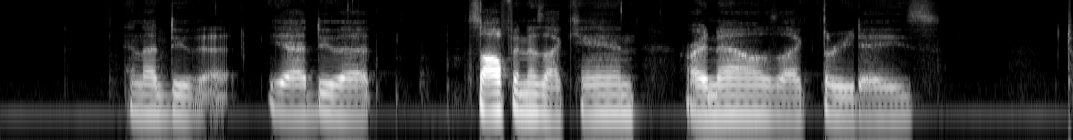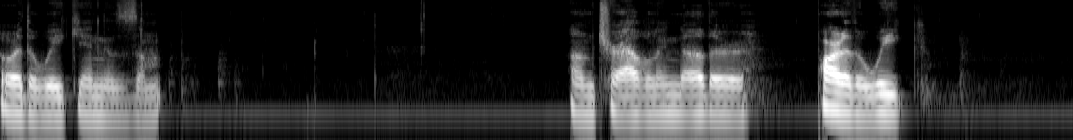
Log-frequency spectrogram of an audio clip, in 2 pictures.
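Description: A man speaks calmly and closely into a microphone, in short bursts.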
